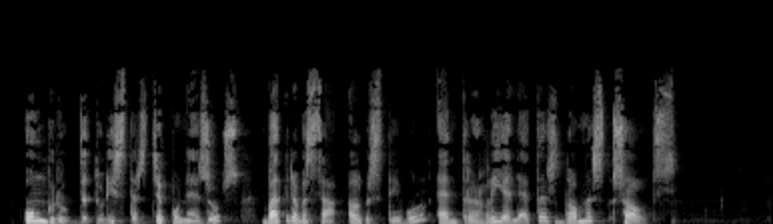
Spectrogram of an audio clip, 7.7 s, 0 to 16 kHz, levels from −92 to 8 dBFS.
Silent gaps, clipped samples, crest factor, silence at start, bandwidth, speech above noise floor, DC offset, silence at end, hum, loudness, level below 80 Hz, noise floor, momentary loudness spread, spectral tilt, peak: none; under 0.1%; 22 dB; 0.25 s; 11 kHz; 55 dB; under 0.1%; 1 s; none; -26 LUFS; -80 dBFS; -81 dBFS; 14 LU; -4.5 dB/octave; -4 dBFS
